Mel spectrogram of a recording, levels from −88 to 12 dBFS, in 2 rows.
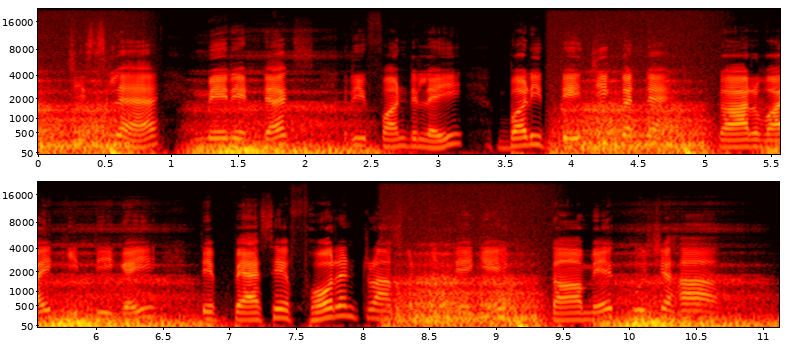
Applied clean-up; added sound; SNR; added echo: none; Breathing; -2 dB; none.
